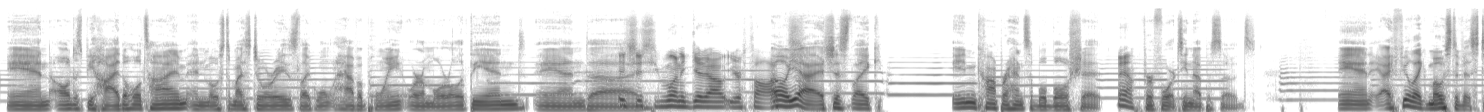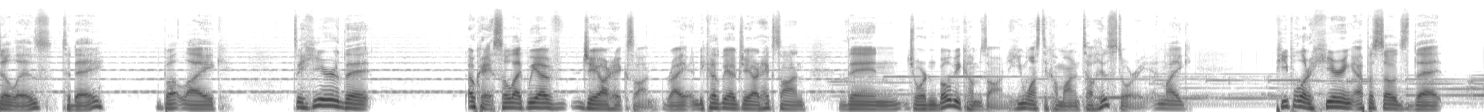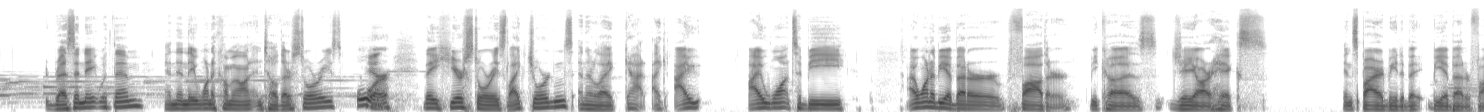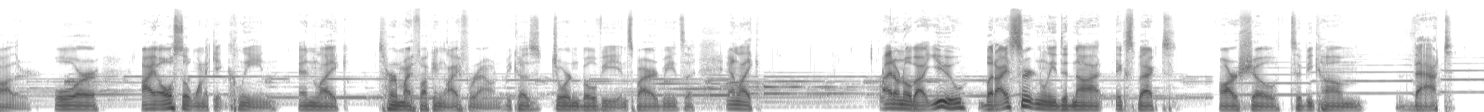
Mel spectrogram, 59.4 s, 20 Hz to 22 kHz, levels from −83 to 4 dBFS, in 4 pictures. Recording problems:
background music; noticeable; throughout; 20 dB below the speech

